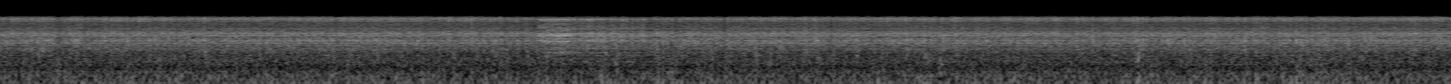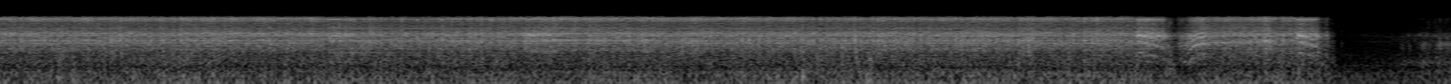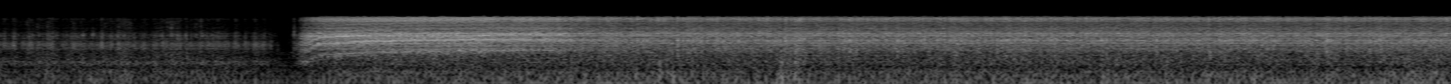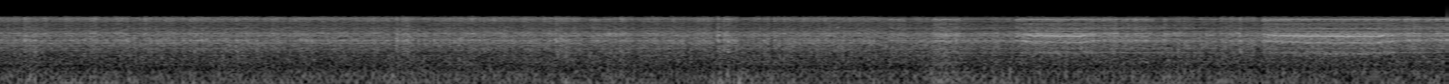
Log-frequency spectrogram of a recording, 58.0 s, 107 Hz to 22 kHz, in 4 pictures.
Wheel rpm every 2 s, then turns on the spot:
230, 230, 230, 230, 230, 240, 230, 240, 230, 230, 230, 230, 220, 130, 20, 30, 180, 230, 230, 230, 230, 230, 230, 230, 230, 230, 230, 230, 220.
28-30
